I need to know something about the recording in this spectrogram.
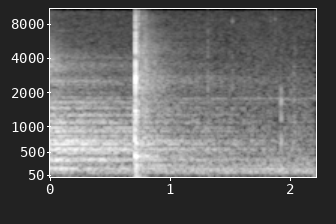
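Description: A pause in speech: the sound of the room fades away, and a single short click comes about three-quarters of a second in.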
